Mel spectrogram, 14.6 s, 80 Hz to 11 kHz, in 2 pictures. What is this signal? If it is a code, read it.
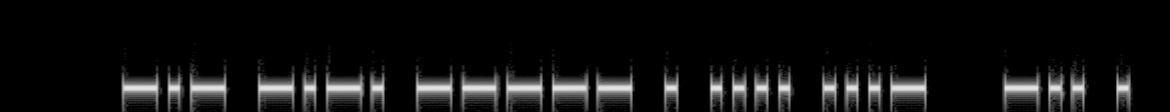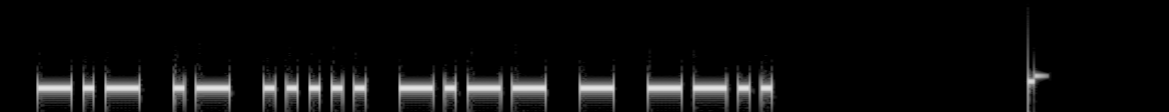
Morse code, heard as a keyed tone, about 17 wpm, 700 Hz. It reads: KC0EHV DE KA5YTZ
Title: USA Callsign DE Callsign - 6 Characters - 17wpm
